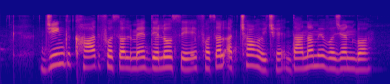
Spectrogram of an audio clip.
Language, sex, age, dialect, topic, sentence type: Maithili, female, 18-24, Angika, agriculture, question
